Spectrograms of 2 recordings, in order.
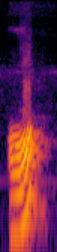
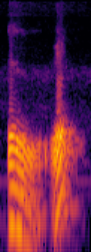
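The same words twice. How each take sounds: First: It is said with the second tone. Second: It is said with the third tone. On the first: "the second tongue will be O" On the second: "Third tongue will be O"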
